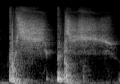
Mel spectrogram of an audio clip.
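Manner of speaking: two sharp splashing noises; imitated water splash. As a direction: mimic splashes with breathy hissing bursts. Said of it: "splashes in the water".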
